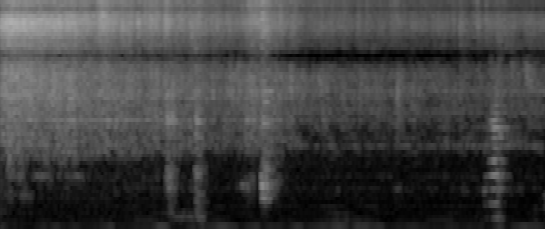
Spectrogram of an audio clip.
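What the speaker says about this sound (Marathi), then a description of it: "थोडेसे जिरे टाकून घेते आता कढीपत्ता टाकते आणि कांदा टाकून घेते" Cumin seeds, curry leaves and onion sizzle and crackle in hot oil for a Maharashtrian potato curry, a steady frying hiss with a few louder bursts and stirring clinks, no talking.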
